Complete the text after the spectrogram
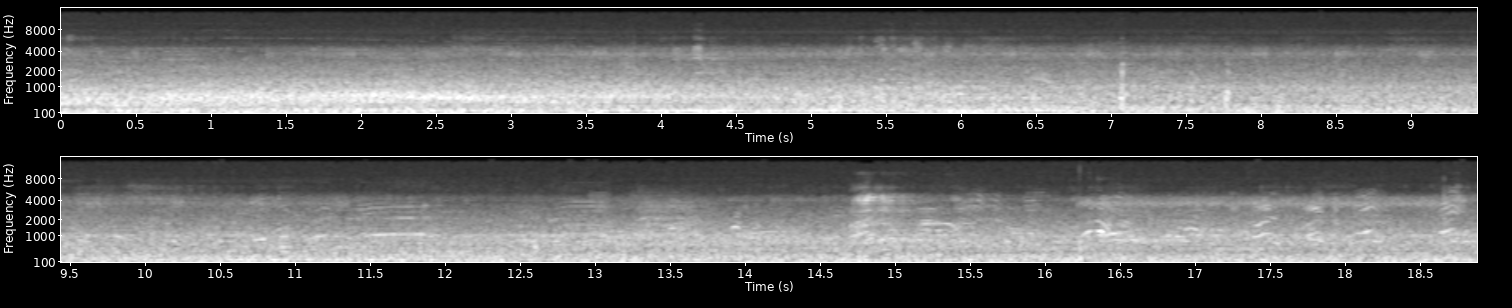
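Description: A tiltrotor aircraft's rotors drone overhead and slowly fade as it moves away.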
